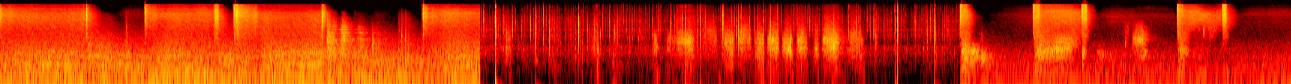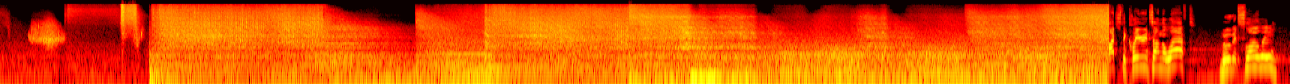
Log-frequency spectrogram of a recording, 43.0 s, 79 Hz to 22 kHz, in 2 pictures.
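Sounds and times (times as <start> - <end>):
sharp cracks and crackles: 8.0 - 16.4
sharp pops: 8.0 - 16.5
spray gun hissing: 11.2 - 14.3, 17.2 - 18.2, 19.6 - 20.6.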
